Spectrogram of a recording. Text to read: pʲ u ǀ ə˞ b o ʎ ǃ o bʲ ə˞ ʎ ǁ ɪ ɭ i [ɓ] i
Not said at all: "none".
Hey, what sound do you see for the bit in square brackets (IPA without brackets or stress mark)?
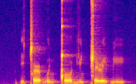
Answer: ɓ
